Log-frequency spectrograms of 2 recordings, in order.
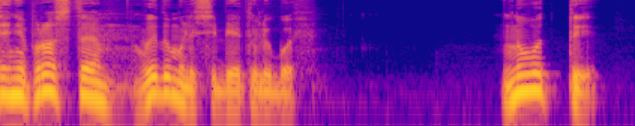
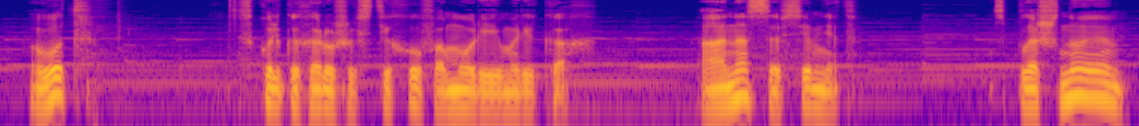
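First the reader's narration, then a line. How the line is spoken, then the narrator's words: Sad. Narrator (Russian): сказал грустно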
